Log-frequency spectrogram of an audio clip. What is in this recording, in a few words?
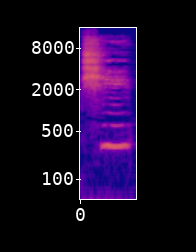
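"chi1", Mandarin Chinese; 吃; 食べる; dictionary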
